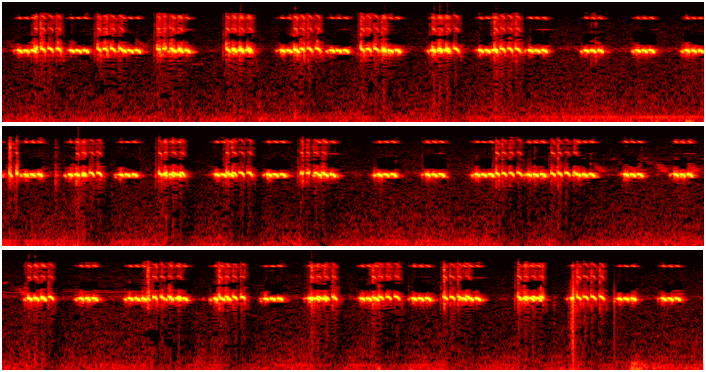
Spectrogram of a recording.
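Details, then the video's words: Shrill, evenly spaced cricket chirps around four per second, each a brief trilled burst, over an otherwise quiet background. "SUARA JANGKRIK"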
